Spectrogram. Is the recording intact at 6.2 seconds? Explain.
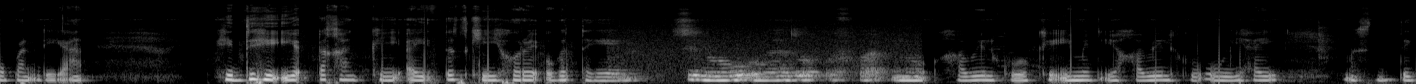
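No. From 6.08 to 9.21 s, between "hore oga" and "qawilkuu ka", there is a switch to a distant microphone, likely because the close one dropped out. The sound turns roomy and thin in the bass, with room noise roughly 30 dB below the speech but little change in level. Unlike added reverb, it starts and ends abruptly and brings its own background noise.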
